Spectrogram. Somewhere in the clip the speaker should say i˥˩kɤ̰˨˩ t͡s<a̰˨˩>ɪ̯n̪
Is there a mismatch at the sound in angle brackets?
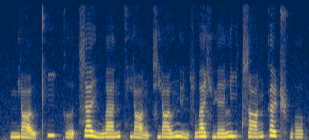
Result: yes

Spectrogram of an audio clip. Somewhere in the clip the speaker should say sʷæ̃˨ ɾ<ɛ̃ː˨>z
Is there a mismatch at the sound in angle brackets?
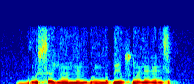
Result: no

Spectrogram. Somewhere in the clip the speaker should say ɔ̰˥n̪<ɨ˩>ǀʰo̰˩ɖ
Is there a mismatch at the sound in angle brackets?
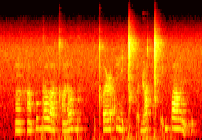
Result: yes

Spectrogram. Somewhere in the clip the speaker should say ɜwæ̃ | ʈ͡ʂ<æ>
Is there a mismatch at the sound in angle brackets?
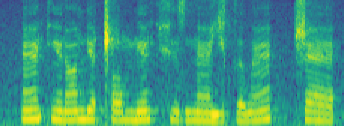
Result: no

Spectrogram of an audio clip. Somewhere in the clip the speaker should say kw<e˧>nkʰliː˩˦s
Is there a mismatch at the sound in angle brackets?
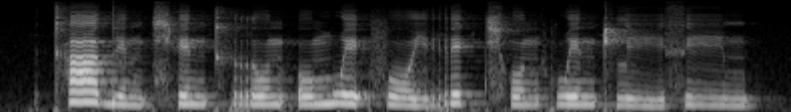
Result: no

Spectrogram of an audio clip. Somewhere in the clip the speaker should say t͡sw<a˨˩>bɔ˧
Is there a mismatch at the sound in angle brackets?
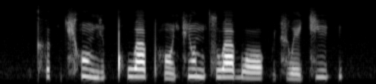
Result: yes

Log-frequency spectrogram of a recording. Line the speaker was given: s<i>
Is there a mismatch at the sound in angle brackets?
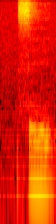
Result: yes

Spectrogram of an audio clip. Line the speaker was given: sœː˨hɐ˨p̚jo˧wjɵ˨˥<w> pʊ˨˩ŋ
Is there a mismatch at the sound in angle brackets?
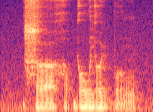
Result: yes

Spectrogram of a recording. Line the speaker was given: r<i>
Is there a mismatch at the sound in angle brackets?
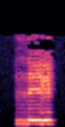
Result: yes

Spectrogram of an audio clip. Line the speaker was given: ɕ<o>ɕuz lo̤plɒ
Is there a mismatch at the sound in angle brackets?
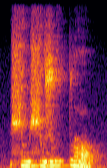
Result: yes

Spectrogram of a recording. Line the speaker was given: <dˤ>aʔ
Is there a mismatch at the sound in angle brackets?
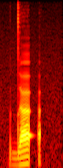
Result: yes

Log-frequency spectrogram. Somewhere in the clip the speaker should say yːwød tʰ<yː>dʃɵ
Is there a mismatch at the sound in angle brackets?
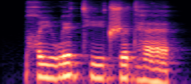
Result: no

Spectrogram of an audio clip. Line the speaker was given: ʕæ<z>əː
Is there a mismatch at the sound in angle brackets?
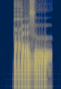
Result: no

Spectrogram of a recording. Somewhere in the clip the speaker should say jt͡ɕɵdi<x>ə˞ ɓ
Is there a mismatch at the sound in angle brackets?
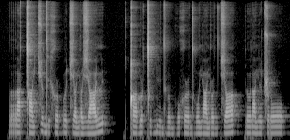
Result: no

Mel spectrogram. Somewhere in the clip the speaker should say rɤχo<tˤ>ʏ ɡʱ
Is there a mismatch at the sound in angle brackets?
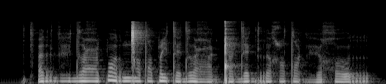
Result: no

